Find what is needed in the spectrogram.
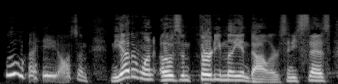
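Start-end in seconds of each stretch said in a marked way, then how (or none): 0.1-0.9 a high whoop of mock delight; mock cheer. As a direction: cheer like the debtor set free. Debtor cheering his forgiven debt.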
